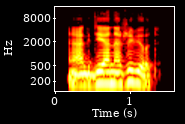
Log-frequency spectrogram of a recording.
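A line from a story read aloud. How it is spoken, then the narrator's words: Plain. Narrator (Russian): спросил Снейдер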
